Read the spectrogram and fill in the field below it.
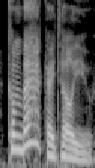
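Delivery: high insistent cry; child crying out. Acted. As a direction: stamp and demand, pitched high. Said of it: "he cried".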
